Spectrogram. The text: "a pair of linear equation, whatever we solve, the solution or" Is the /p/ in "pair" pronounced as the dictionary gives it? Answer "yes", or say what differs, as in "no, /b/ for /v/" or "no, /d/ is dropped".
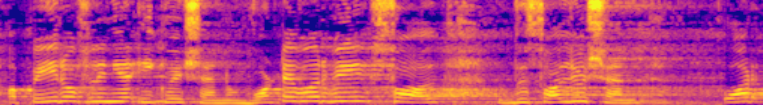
yes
